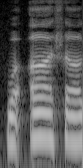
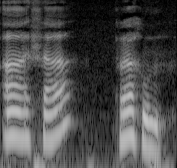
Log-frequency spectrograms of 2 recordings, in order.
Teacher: و آثا کو ہم نے ایک جتنا لمبا کھینچا، را کو ہم نے بالکل چھوٹا کھینچا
